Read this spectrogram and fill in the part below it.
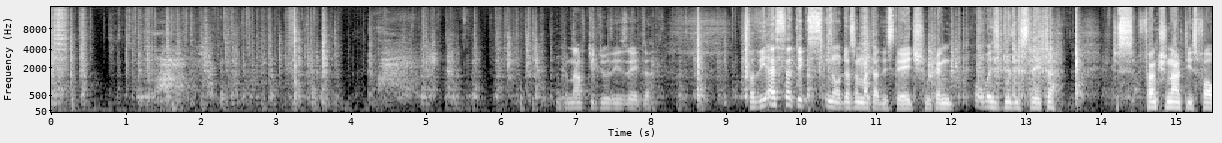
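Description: Cables rustle and knock against a metal case.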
